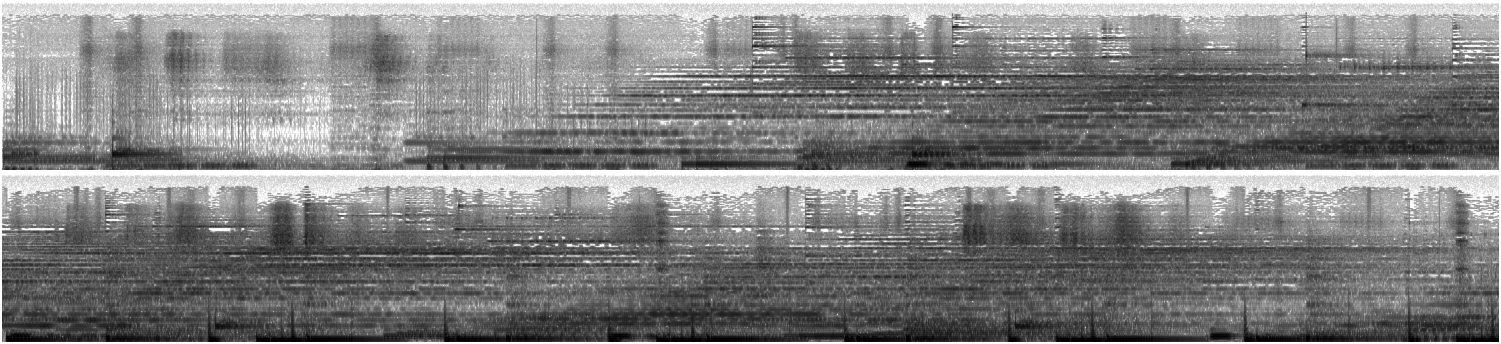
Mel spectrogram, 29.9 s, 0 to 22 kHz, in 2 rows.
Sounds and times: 0.0s Music 29.9s

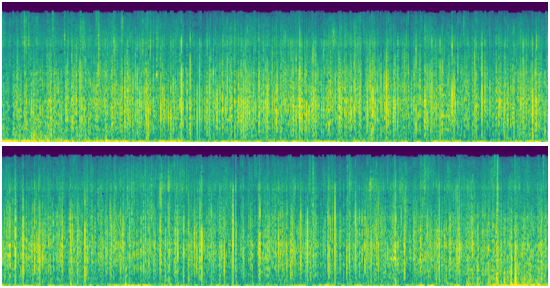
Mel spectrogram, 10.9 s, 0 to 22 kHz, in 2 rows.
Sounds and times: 0.0s medium rain falling on an umbrella 10.9s

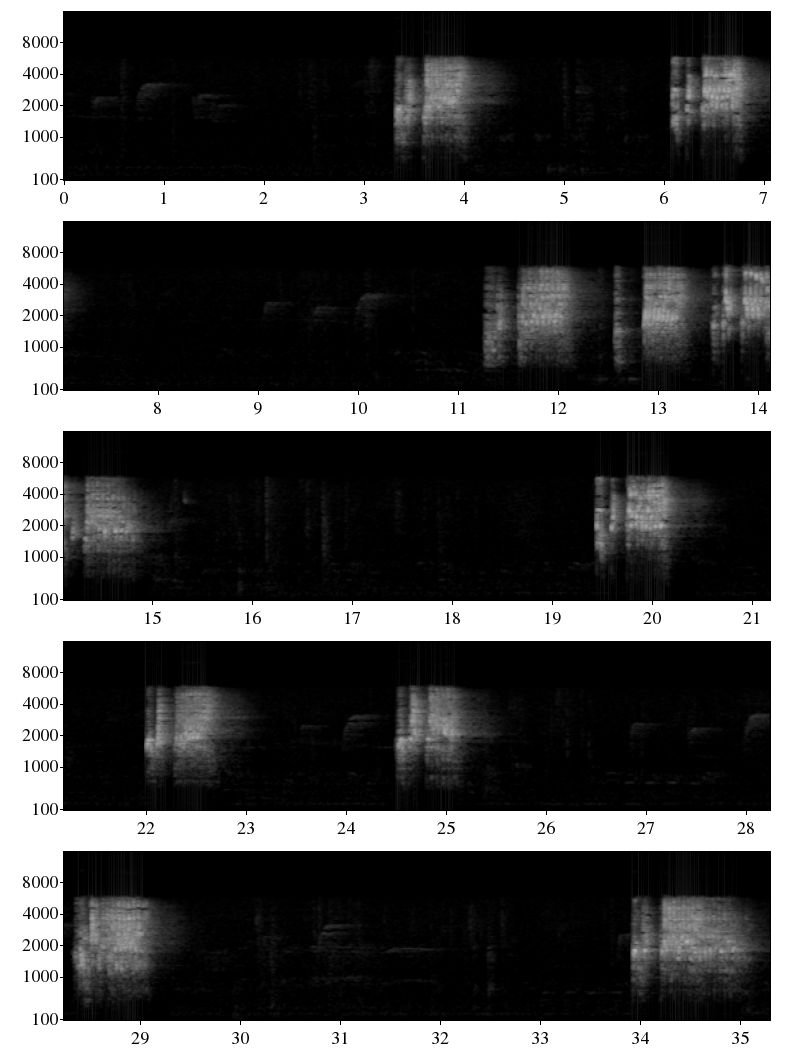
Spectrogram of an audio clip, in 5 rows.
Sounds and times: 0.0s little birds background 35.3s
3.3s Quail Sound 7.2s
10.6s Quail Sound 15.5s
19.3s Quail Sound 20.6s
22.0s Quail Sound 23.1s
24.2s Quail Sound 25.8s
26.6s Quail Sound 29.4s
33.3s Quail Sound 35.3s

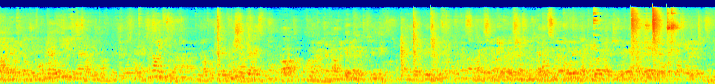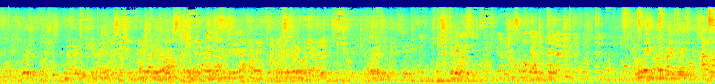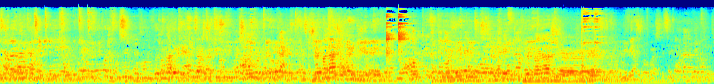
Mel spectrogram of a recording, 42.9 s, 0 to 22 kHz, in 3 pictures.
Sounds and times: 0.0s Many voices 42.8s
36.3s cups and spoons 36.8s
40.2s cups and spoons 40.8s

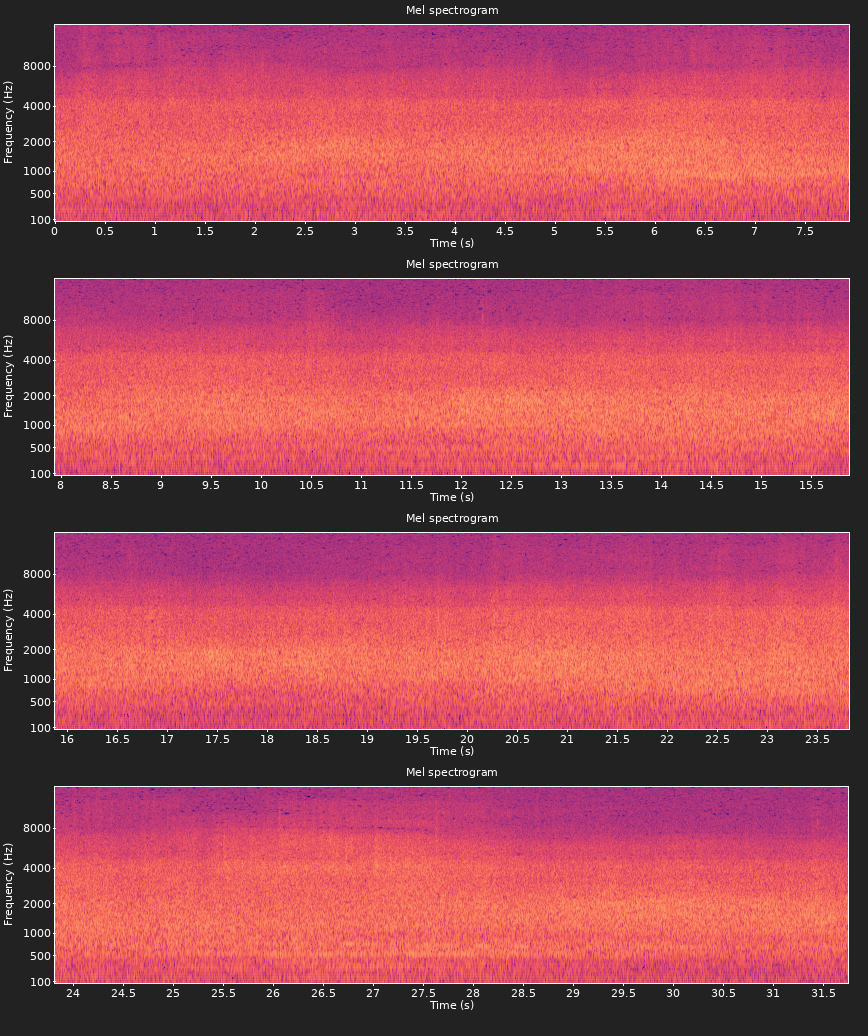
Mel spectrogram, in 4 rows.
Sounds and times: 0.0s endless ebb and flow of car traffic 31.7s

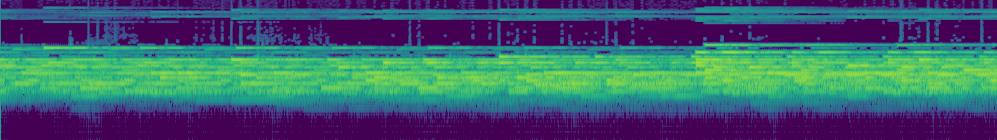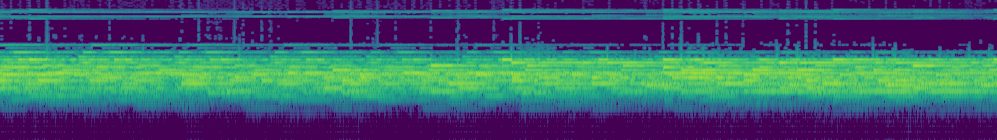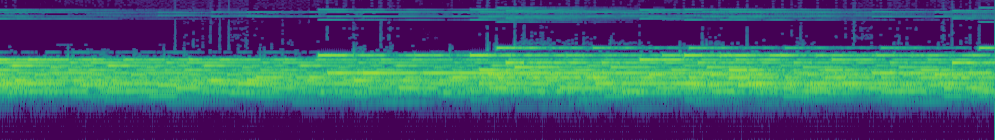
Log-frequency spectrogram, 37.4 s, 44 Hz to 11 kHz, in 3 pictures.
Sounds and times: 0.0s Sine Bells 37.3s

